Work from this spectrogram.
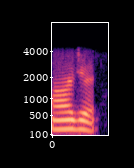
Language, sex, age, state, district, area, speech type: Nepali, female, 18-30, West Bengal, Kalimpong, rural, conversation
